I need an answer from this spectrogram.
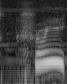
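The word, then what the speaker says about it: croí: Croy Croga betyder. Fast jag tror faktiskt att det ska uttalas Cree Croga om jag förstår uttalsguiden rätt. Cree eller Croy då är hjärta och Croga är modig.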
